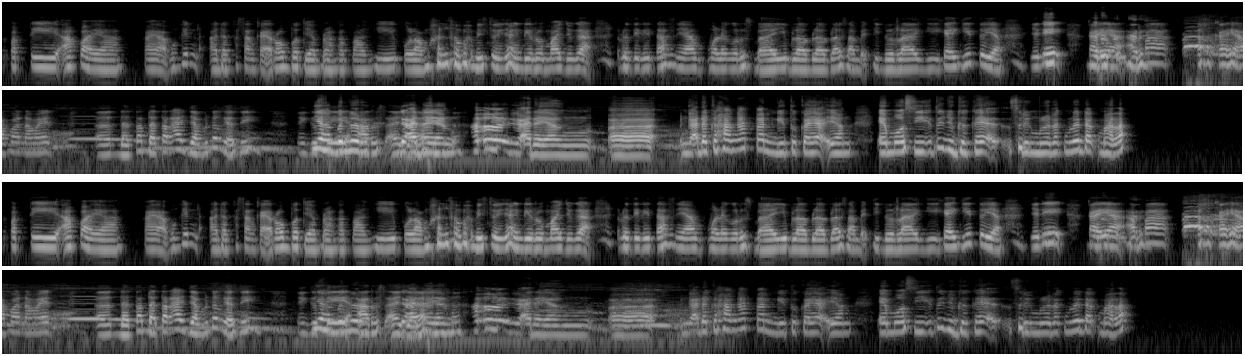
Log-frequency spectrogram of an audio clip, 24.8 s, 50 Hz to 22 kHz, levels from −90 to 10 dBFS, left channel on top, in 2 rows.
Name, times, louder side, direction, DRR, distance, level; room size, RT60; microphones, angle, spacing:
voice 1, 0.3-10.6 10.9-11.7 11.9-12.9 13.3-15.0 15.4-17.0, right 3 dB, 15° right, 0.4 m, -31 dB
voice 2, 10.9-11.5 15.5-16.1 16.4-23.6, left 8 dB, 75° left, 0.4 m, -26 dB
sound 1, 11.8-19.8, right 5 dB, 80° right, 0.7 m, -37 dB
4.5 x 2.1 x 2.5 m
head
